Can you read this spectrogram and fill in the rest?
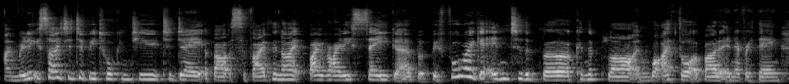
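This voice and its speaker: A woman's voice: mid-range voice, fast talker, hardly any pauses. A young woman talks casually into her camera at home, reviewing a book. Her voice is slightly stuffy and nasal from hay fever. She chats eagerly and fills her sentences with fillers. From United Kingdom. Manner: chatty, enthusiastic, lots of fillers. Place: bright room at home.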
